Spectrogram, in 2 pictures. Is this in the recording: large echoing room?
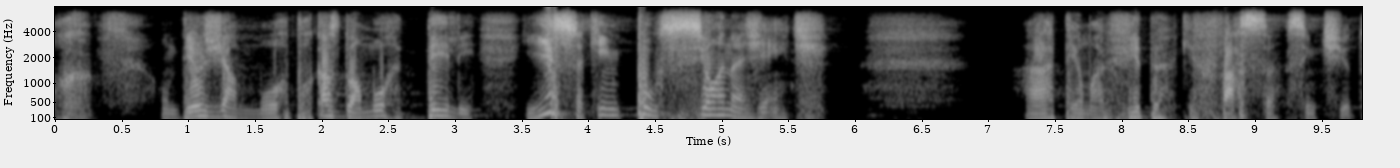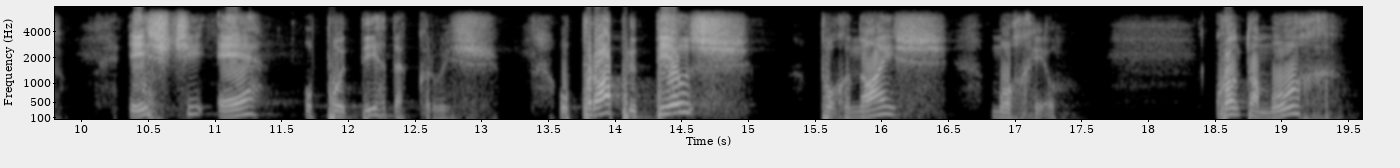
yes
